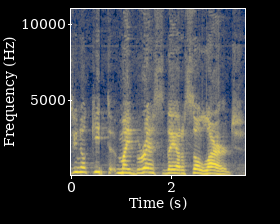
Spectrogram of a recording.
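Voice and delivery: mock sexy French accent, slow and low at the end. Imitating Sylvie bragging, in a French accent. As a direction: purr it in a put-on French accent. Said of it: "She has such a sexy accent".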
